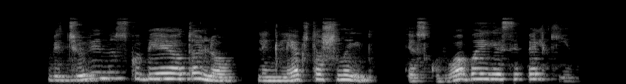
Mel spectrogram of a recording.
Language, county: Lithuanian, Šiauliai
